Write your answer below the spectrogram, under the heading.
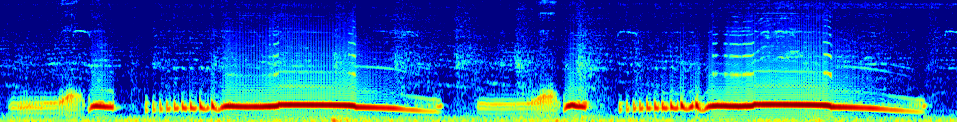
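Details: Puter pelung, a long-voiced Barbary dove, giving its long call used to provoke other doves: a short accent note, a rapid rolling pulsed burst, then a sustained, slightly falling low coo, repeated twice.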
